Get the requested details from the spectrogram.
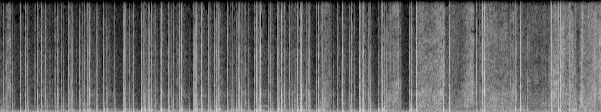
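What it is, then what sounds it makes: Paperback book. Long acrylic nails tap fast on the glossy paper front cover of a paperback novel, *The Cruel Prince*, held upright in both hands in front of the mic. The rapid taps make a dense run of crisp, bright clicks on the solid paper block, each one dry and dying away almost instantly.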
